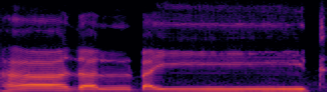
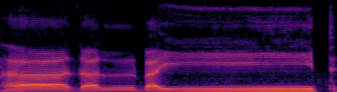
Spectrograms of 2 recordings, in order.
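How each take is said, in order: No difference in how they are said.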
